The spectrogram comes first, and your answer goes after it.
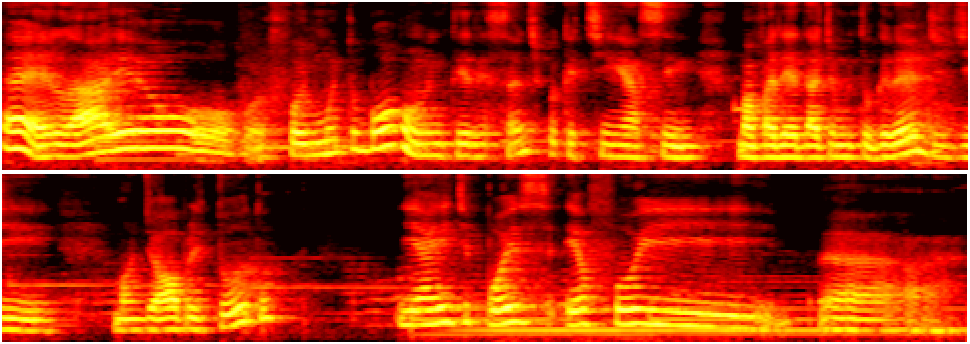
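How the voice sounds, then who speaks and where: A woman talks at a very slow pace in a fairly low pitch with very wide pitch swings. Music plays in the background and the room echo is audible. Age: 80s+. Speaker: retiree. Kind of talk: interview testimony.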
